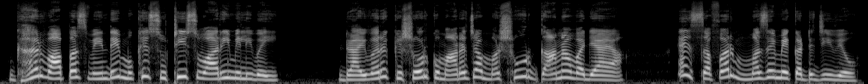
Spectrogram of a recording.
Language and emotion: Sindhi, happy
